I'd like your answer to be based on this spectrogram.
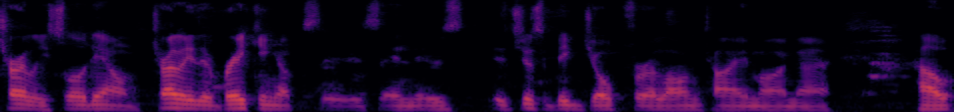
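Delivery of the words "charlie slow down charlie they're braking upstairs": usual speaking voice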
